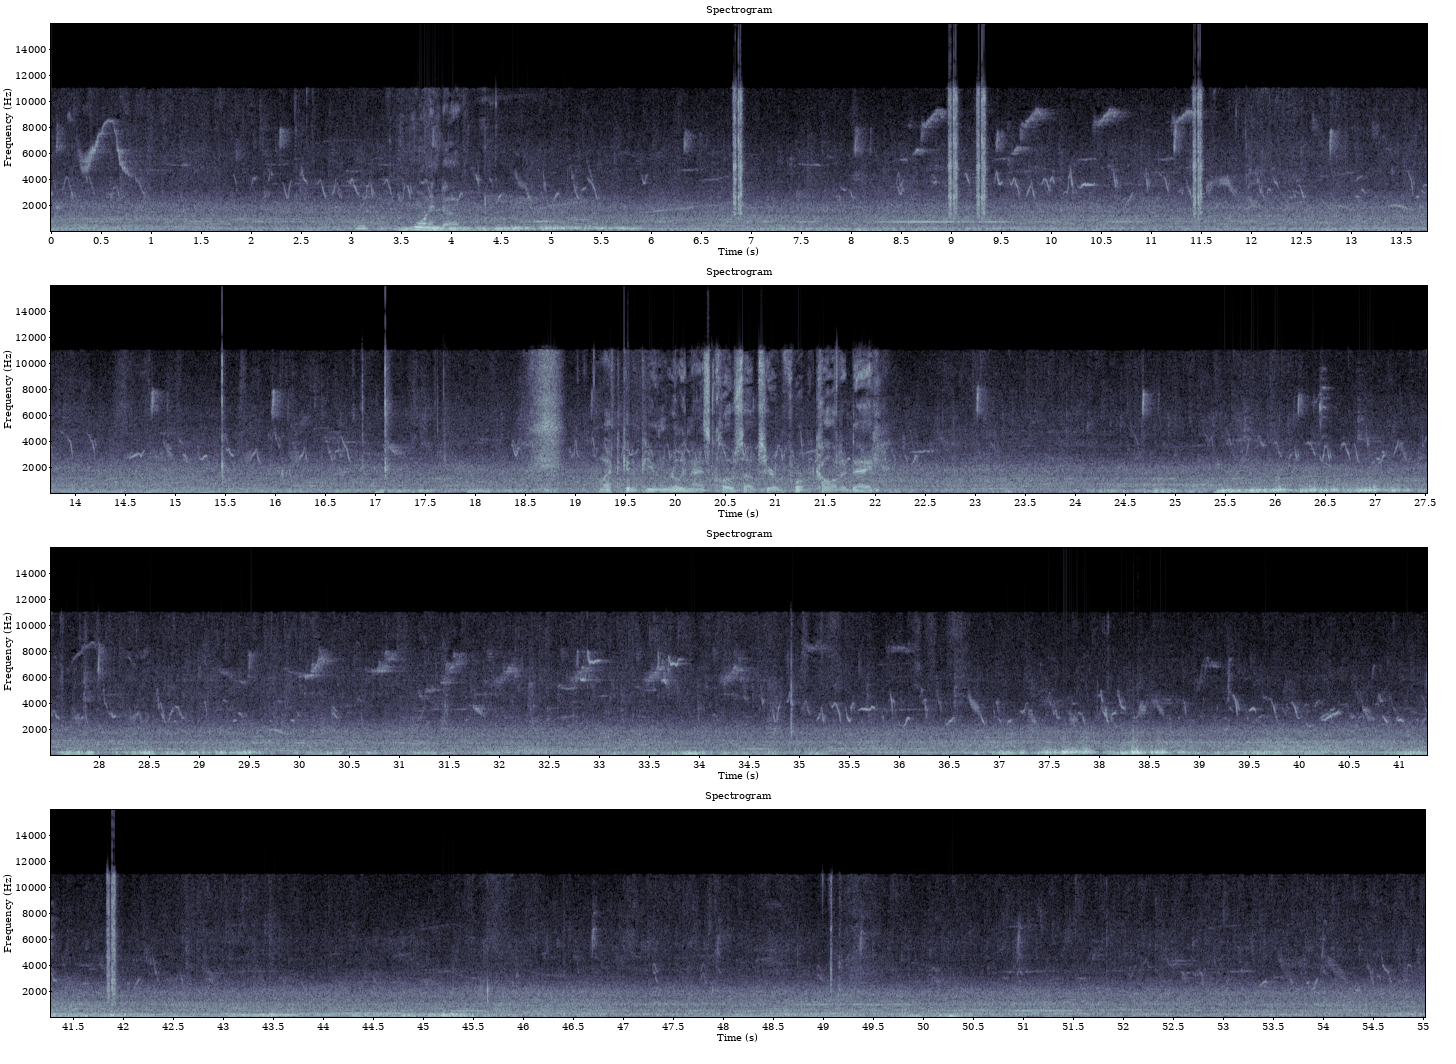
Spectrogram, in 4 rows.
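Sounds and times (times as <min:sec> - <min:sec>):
small birds chirping: 0:01.9 - 0:23.2
steady low rumble: 0:03.0 - 0:08.3
camera shutter clicks: 0:11.4 - 0:11.6, 0:41.8 - 0:42.0.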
